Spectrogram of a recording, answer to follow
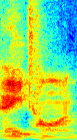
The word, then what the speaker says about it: Ayton: great during this postseason i never can say his name right the big man i want to say deandre ayden i always want to say ayton but it's eight he's really starting to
